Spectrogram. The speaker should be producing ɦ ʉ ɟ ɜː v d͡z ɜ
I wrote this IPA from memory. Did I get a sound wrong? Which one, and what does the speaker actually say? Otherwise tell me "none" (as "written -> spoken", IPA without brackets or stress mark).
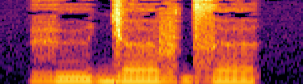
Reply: none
